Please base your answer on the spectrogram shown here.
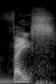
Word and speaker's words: vase: I was just getting myself out of a giant vase. I'm also the lead, that's pronounced vase for you guys in America.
